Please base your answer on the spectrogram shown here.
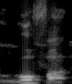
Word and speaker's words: Lofa: Very often, my people would rather prefer, the pronunciation is Rofa Julius.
